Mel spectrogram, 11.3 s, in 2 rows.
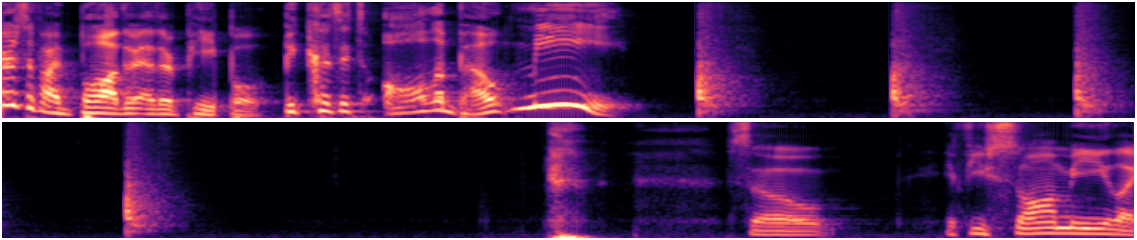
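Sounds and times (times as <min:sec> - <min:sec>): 
speech: 0:00.1 - 0:03.2, 0:09.3 - 0:11.3
neighbor banging on the wall: 0:03.5 - 0:03.9, 0:04.5 - 0:06.7.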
